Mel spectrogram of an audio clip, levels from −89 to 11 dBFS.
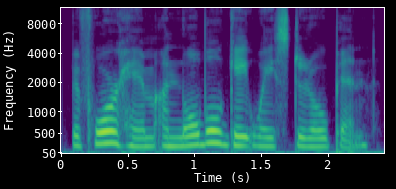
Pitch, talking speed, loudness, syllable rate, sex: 215 Hz, 175 wpm, -16 LUFS, 6.0 syllables/s, female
